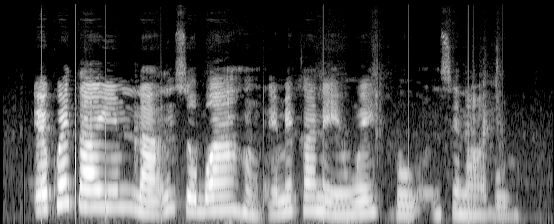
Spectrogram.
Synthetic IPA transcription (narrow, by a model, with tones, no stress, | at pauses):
e˦kʷe˦ta˦ɣɪ˦m̩˦na˨n̩˦so˨ɡ͡bʊ˦a˦ɦʊ˨e˨me˦ka˦ne˨ŋʷe˦bʊ˨n̩˨sɪ˦na˨ɡ͡bʊ˨ɾu˨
